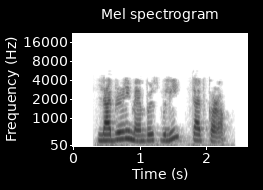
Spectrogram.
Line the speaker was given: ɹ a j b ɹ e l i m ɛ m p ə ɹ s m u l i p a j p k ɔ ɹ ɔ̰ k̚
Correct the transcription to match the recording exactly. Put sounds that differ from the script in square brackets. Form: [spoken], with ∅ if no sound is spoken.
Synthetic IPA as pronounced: [l] a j b ɹ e [ɹ] i m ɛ m [b] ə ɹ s [b] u l i [t] a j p k ɔ ɹ ɔ̰ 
